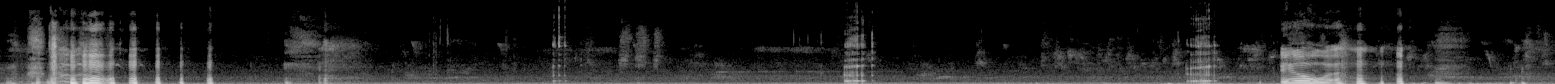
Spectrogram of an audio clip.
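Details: Burping contest: several loud, drawn-out belches with a croaky, vibrating tone, separated by quiet gaps; ordinary burping.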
